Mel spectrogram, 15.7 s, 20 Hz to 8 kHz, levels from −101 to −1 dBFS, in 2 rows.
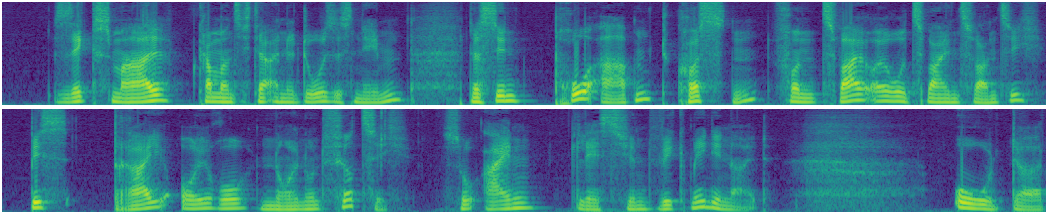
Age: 40-59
